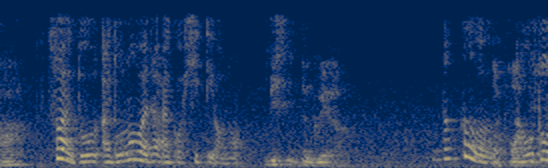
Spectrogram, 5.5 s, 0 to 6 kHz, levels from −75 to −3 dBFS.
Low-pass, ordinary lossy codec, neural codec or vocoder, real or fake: 5.4 kHz; none; none; real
